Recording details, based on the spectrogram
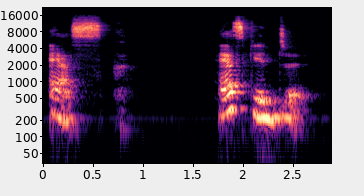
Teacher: termina com um som não vozeado, voiceless sound, o ed, ele vai ter o som de t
